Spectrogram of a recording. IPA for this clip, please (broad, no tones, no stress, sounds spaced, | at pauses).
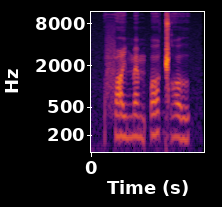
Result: f ɑ i̯ m æ m ʔ ɔ ɡ͡ǁ ɔ u̯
